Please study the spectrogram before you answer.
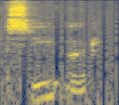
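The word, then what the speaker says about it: cerr: outputs then we have c e r r pronounced as c r which is the standard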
